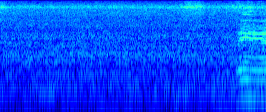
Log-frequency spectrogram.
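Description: Electric fan running, a steady even rushing noise with no rhythm.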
